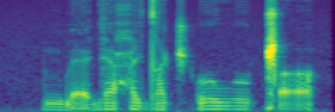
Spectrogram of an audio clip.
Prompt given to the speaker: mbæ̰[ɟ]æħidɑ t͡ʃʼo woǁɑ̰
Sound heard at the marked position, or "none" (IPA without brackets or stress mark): ɡ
